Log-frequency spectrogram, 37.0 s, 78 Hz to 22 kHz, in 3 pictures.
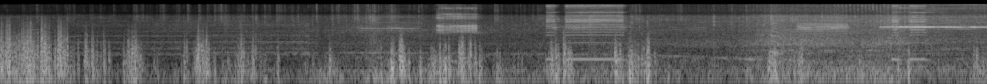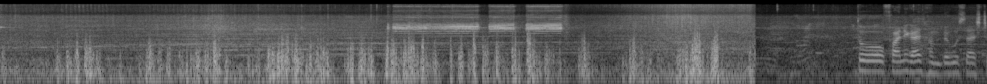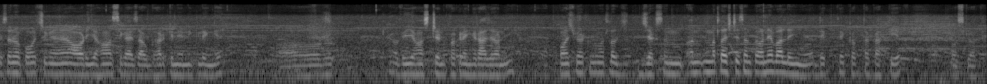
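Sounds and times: road noise: 0.0s - 37.0s
vehicle horns honking: 2.8s - 8.2s, 9.6s - 12.8s, 14.2s - 20.4s.

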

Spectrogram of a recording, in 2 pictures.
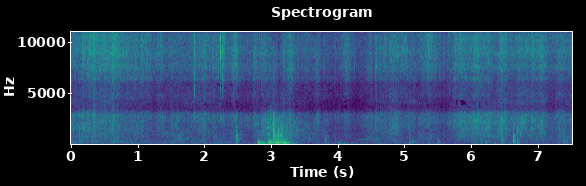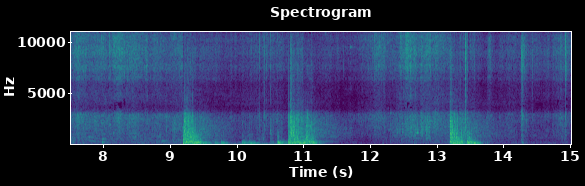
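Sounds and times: logs thudding onto pile: 2.1s - 4.2s, 4.9s - 8.4s, 9.0s - 11.6s, 12.6s - 14.4s.

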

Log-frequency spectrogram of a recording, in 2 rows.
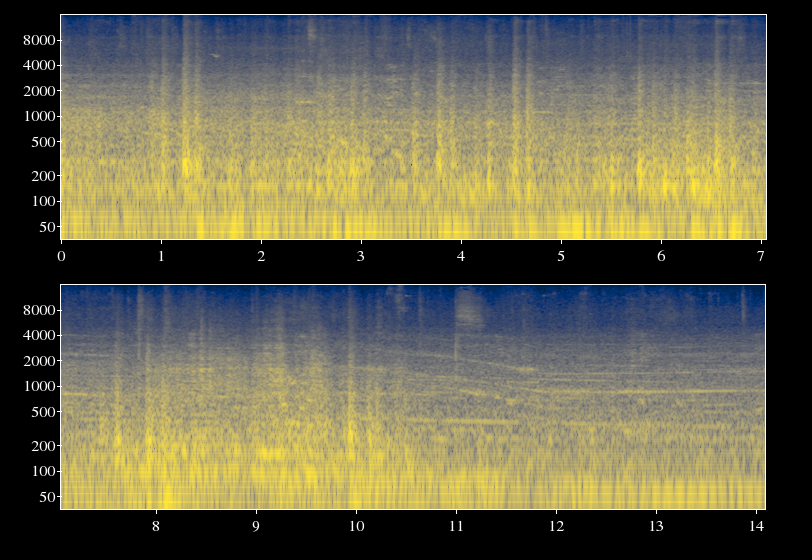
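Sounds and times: underfloor rumble: 1.0s - 13.2s.

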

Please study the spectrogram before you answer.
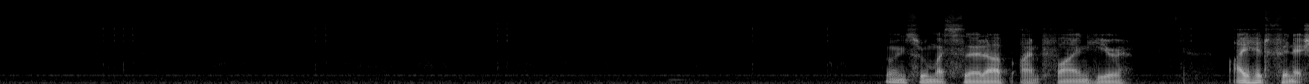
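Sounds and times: faint steady hum: 0.0s - 13.0s
computer mouse clicks: 1.0s - 1.4s, 3.1s - 3.4s, 4.9s - 5.3s, 7.5s - 8.5s, 11.6s - 12.0s.

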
